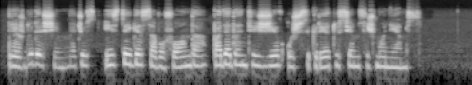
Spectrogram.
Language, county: Lithuanian, Telšiai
